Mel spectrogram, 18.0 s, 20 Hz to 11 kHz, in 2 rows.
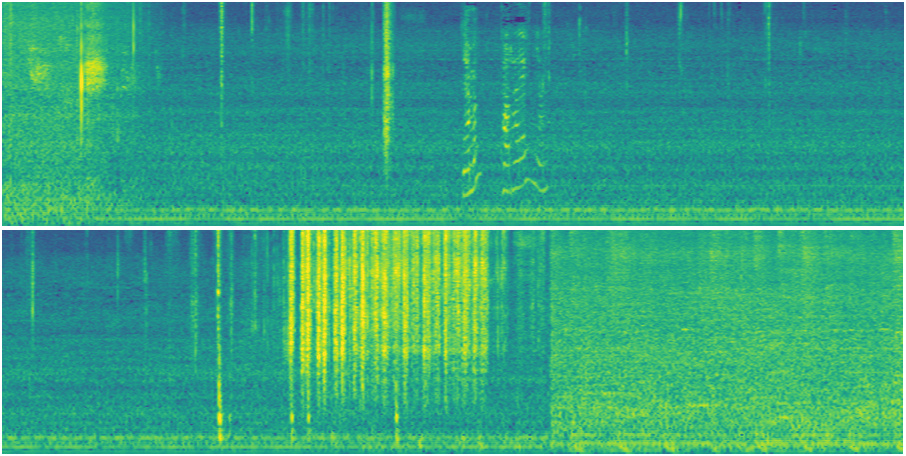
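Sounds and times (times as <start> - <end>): car engine idling: 0.0 - 18.0
rapid crackling rattle: 11.6 - 14.2.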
